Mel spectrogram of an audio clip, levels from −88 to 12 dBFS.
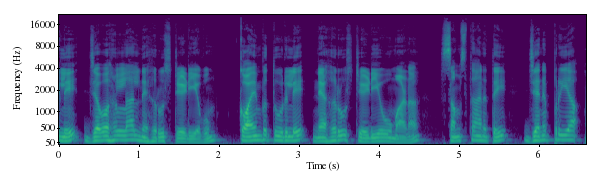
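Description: No technical faults are audible anywhere in this speech recording.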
